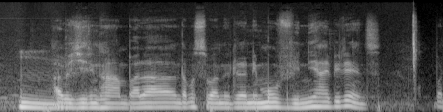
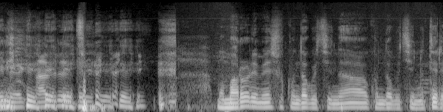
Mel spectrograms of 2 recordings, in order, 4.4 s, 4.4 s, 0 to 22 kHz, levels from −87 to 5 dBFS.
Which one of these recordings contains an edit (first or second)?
second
